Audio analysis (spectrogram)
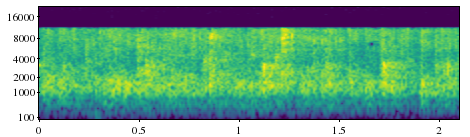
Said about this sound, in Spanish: Por favor, no aplaudan más. A mis compañeros tampoco.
